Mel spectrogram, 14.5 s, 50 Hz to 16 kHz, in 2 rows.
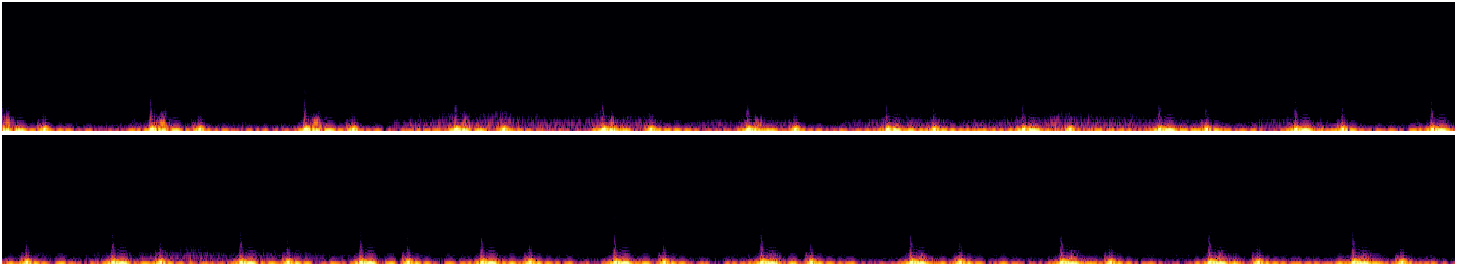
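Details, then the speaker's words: Self-recorded carotid pulse at the neck, which the person says is beating unexpectedly fast: a steady, fairly quick thumping at about 88 beats per minute, a regular heartbeat. "sorry if my heartbeat is fast, because I don't know why it's beating fast."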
